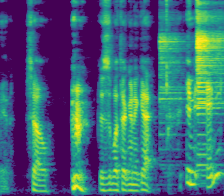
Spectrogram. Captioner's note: clearing throat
